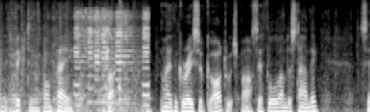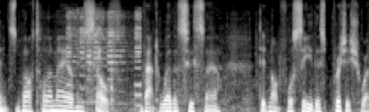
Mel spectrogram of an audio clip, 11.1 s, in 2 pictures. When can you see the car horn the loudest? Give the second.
2 s.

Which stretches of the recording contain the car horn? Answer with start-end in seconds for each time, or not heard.
0.7-2.2, 6.2-7.7.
